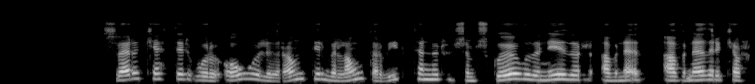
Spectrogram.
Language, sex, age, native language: Icelandic, female, 50-59, Icelandic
